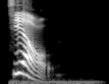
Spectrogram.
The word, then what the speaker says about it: 叫: 이거를 굉장히 빠른 속도로 읽어주는 거예요. 찌아오, 찌아오 이렇게 돼요.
